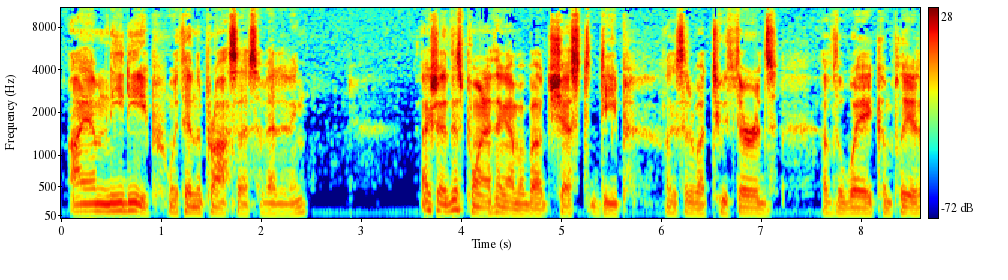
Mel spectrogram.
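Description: Low-voiced man in casual podcast talk. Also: dry recording. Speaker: podcast host and film director.

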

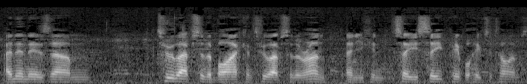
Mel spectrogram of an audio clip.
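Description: A man's voice: mid-range voice, fairly even intonation, fairly quick, sharp tone, a little hiss or hum, rough recording. A man casually recapping his race, as a podcast host and amateur triathlete.

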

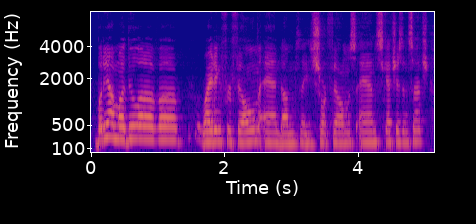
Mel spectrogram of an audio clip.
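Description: A man's voice: high-pitched, level tone, moderate pace. Man chatting casually on film podcast. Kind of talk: casual chat.

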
